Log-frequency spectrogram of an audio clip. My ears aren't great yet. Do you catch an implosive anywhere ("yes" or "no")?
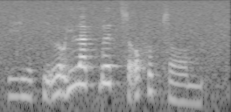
yes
